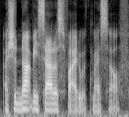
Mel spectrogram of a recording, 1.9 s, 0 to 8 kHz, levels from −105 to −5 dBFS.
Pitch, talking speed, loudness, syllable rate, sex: 120 Hz, 215 wpm, -21 LUFS, 5.4 syllables/s, male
